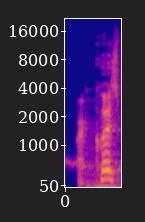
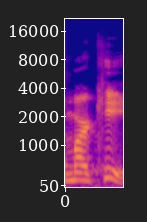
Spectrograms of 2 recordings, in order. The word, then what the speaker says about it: marquis: Marquis pronunciation. It's a marquis, yeah.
